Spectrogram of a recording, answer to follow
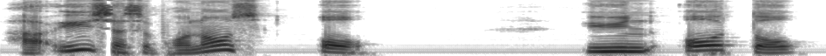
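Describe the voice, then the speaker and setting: Slow, lively Moroccan man drilling phonics. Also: on the high side. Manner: slow, deliberate drilling with repetitions. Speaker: teacher. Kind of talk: phonics lesson for young pupils.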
